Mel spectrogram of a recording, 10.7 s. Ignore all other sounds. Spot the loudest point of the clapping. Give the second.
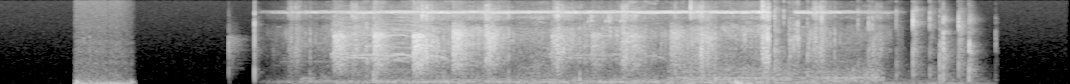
4 s.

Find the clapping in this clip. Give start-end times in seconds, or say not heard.
2.3-10.0.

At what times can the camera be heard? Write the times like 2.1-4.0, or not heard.
0.8-1.4, 6.7-8.9.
